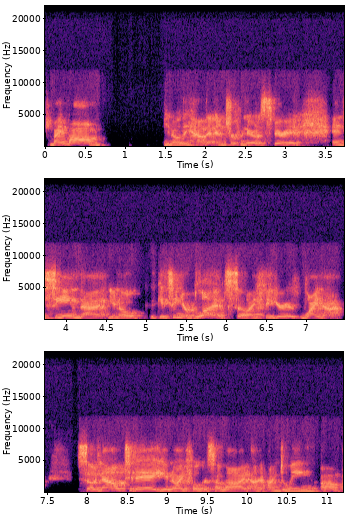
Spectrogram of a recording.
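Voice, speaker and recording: A middle-aged woman from Ecuador giving a chatty, rambling interview answer as a guest, telling personal stories and often saying "you know". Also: medium pitch. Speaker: interview guest, entrepreneur and public speaker. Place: remote, on a video call. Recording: roomy, muffled video-call audio.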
